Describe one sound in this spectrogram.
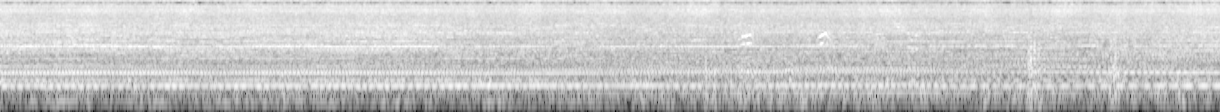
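Water rushes and churns in a boat's wake.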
